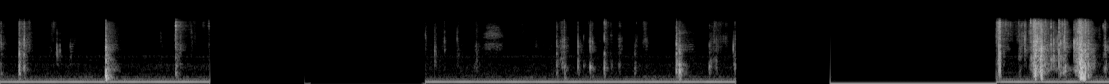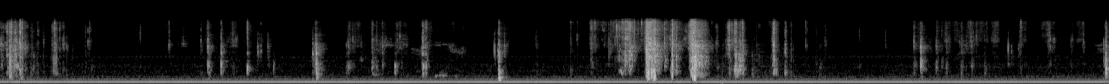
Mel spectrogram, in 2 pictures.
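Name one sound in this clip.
Plastic card sleeves rustle and click as hands sort through cards.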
